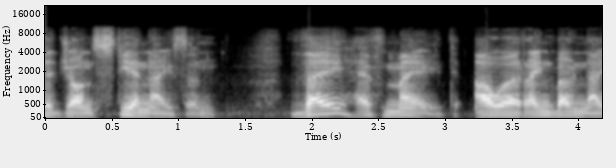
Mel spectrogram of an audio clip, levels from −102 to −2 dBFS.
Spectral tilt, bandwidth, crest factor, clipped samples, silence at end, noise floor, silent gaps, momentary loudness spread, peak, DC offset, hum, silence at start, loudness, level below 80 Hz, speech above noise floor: -4.5 dB/octave; 10 kHz; 18 dB; under 0.1%; 0 s; -54 dBFS; none; 16 LU; 0 dBFS; under 0.1%; none; 0 s; -16 LUFS; -62 dBFS; 37 dB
